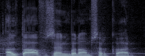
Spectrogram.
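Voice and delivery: ordinary talk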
